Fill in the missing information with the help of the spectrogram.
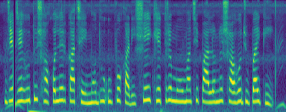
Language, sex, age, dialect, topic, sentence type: Bengali, female, <18, Jharkhandi, agriculture, question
